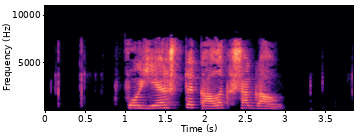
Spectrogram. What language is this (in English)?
Mari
